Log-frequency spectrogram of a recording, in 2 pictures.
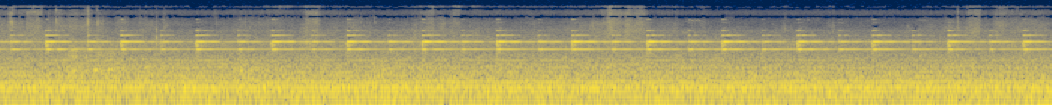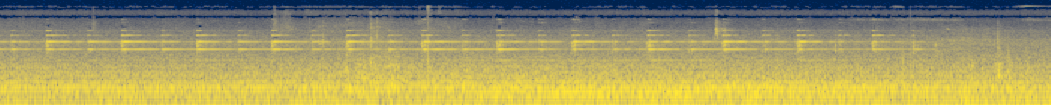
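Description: Railway level-crossing warning bell striking about once a second while the barriers lower. The ringing stops near the end, with the barriers down.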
